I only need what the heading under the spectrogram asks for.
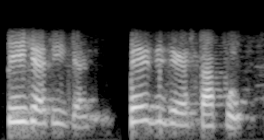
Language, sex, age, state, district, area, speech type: Urdu, female, 18-30, Bihar, Saharsa, rural, conversation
